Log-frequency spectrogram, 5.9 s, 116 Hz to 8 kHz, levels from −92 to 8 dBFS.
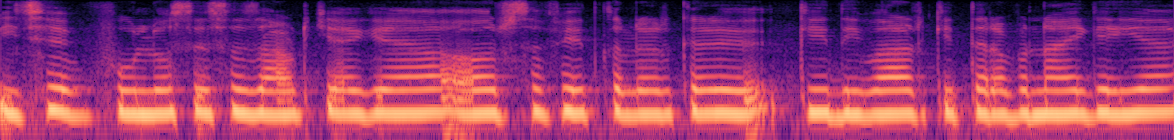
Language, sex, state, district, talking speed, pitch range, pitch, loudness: Hindi, female, Punjab, Kapurthala, 185 wpm, 255-270 Hz, 265 Hz, -11 LUFS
